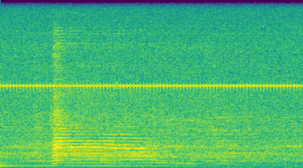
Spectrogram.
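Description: A descending game tune plays through a television speaker.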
